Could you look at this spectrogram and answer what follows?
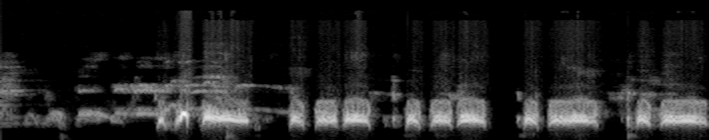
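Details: Decoy spotted dove giving thúc gù cooing to lure wild doves: a few soft low coos, then a steady run of short, even, throaty notes repeated roughly every half second in a low-pitched series.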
